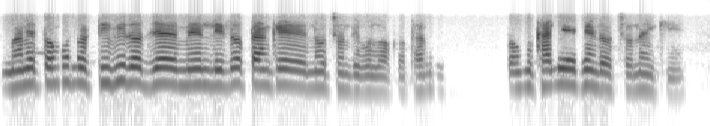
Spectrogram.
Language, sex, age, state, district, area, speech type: Odia, male, 45-60, Odisha, Nabarangpur, rural, conversation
